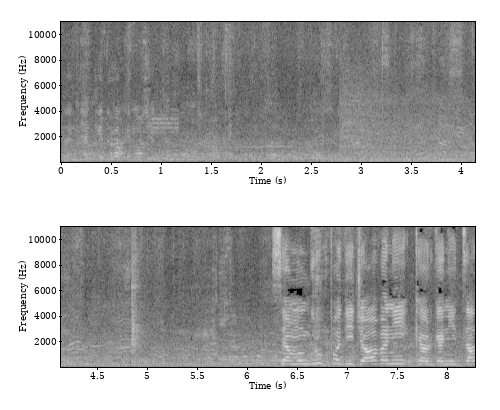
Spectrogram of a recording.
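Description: A crowd murmurs outdoors in the background.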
